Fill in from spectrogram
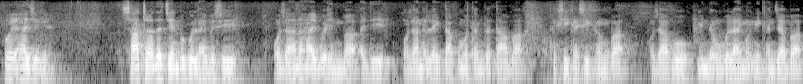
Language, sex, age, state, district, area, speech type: Manipuri, male, 18-30, Manipur, Bishnupur, rural, spontaneous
